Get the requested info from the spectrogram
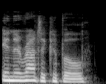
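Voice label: "ineradicable", British English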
